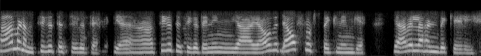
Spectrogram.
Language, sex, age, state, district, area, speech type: Kannada, female, 30-45, Karnataka, Mandya, rural, conversation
